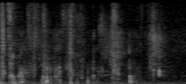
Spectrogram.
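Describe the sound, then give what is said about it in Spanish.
A rapid, irregular series of soft, wet mouth clicks and smacks, made deliberately by a voice to imitate saliva noises, quiet with no talking. “Cuando estoy limpiando como babitas, como el”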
